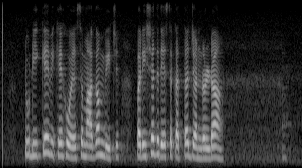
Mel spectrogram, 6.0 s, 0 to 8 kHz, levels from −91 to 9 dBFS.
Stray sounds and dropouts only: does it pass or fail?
pass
